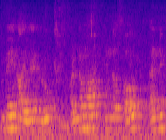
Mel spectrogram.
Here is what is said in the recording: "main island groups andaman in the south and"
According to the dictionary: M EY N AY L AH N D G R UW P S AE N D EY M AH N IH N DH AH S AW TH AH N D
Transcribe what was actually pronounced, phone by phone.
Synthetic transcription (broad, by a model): M EY N AY L AH N D G R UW P AE N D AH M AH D IH N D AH S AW T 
